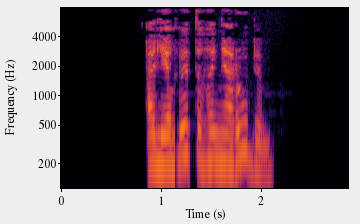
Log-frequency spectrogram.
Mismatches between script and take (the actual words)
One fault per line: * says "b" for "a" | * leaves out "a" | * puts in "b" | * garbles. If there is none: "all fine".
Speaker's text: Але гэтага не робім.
all fine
